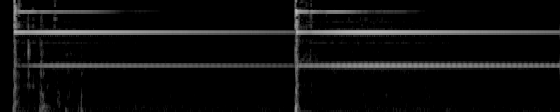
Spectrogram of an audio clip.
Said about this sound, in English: We'll just do one bell to get us started here.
